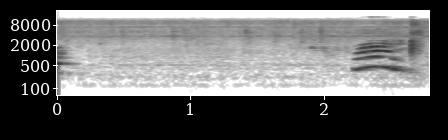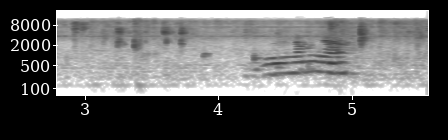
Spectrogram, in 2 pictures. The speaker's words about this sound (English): Also, because I keep talking in the shower, water keeps getting in my mouth, and I have to spit it out.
